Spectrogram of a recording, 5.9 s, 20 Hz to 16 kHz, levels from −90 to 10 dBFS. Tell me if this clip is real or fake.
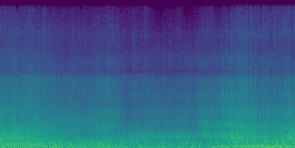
fake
